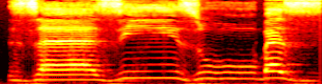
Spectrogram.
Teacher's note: Kalau tadi harus keluar ujung lidah, sekarang tidak. Ujung lidah nempelnya ke gusi bawah dan kedua gigi ditautkan. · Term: huruf za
